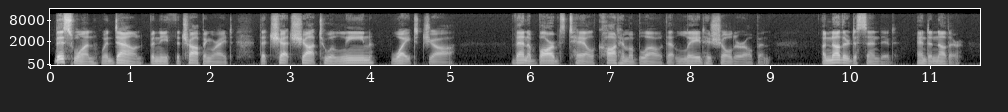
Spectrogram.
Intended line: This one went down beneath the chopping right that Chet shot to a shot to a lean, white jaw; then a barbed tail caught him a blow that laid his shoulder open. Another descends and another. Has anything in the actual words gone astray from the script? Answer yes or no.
yes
